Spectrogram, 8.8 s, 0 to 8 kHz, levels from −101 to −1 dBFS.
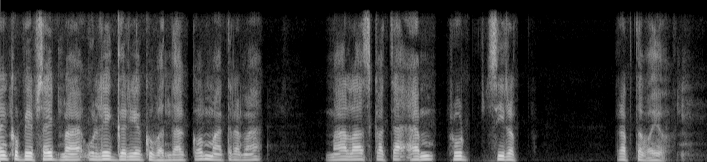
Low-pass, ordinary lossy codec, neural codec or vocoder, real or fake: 7.2 kHz; none; none; real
